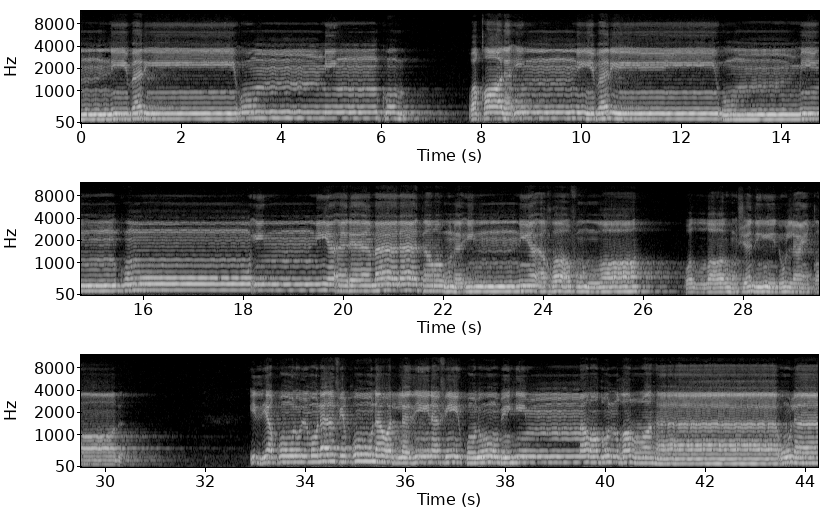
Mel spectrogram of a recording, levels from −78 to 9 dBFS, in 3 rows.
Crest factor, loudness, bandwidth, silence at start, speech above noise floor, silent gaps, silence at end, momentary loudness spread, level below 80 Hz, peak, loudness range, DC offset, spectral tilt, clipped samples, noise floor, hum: 12 dB; -17 LUFS; 10.5 kHz; 0 s; 41 dB; none; 0 s; 7 LU; -60 dBFS; -4 dBFS; 6 LU; under 0.1%; -6 dB/octave; under 0.1%; -57 dBFS; none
